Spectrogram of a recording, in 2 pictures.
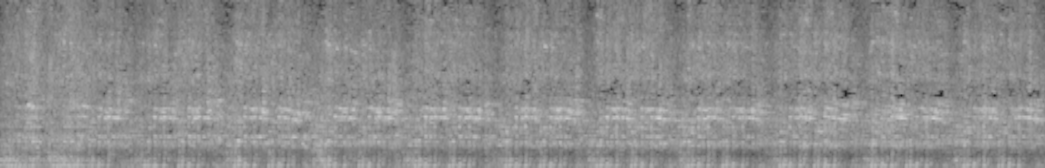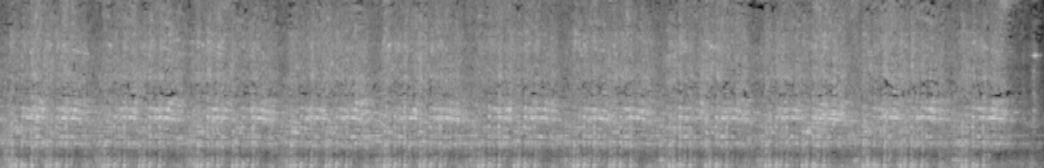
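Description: Express passenger train behind an electric locomotive passing at high speed close by: a loud, continuous rush with a fast, steady clatter of wheels over the rail joints. The sound falls away quickly near the end as the last coach goes past.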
